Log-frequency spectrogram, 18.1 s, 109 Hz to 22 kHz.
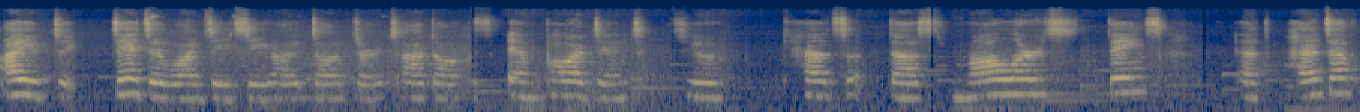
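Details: Young woman who had multiple strokes at age 25 in 2021, with limited use of her right side, after outpatient rehabilitation; aphasia with apraxia of speech.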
